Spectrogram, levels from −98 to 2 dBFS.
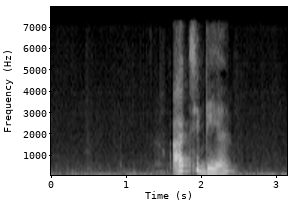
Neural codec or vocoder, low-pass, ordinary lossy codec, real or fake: codec, 16 kHz, 4 kbps, FreqCodec, smaller model; 7.2 kHz; MP3, 64 kbps; fake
